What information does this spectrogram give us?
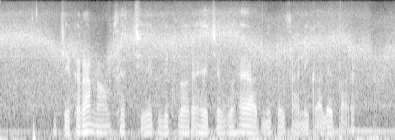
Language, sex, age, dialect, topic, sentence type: Maithili, male, 18-24, Angika, banking, statement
